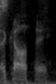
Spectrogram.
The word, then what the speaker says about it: Agathe: It's just Agathe. Agathe. It's like Agatha, but with a they at the end.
